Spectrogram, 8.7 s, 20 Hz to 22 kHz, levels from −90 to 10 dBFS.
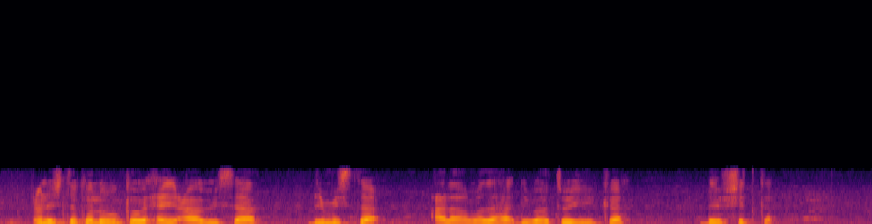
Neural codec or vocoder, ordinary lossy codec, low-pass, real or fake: none; none; 5.4 kHz; real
